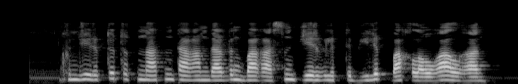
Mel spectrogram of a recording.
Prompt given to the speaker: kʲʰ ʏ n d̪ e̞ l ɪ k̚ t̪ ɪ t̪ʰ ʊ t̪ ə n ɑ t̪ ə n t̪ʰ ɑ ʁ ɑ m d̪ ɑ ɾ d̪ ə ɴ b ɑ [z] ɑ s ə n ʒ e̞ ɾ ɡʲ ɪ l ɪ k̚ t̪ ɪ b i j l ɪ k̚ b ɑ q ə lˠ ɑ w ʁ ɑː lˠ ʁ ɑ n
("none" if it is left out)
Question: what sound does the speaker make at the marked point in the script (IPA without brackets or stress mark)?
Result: ʁ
